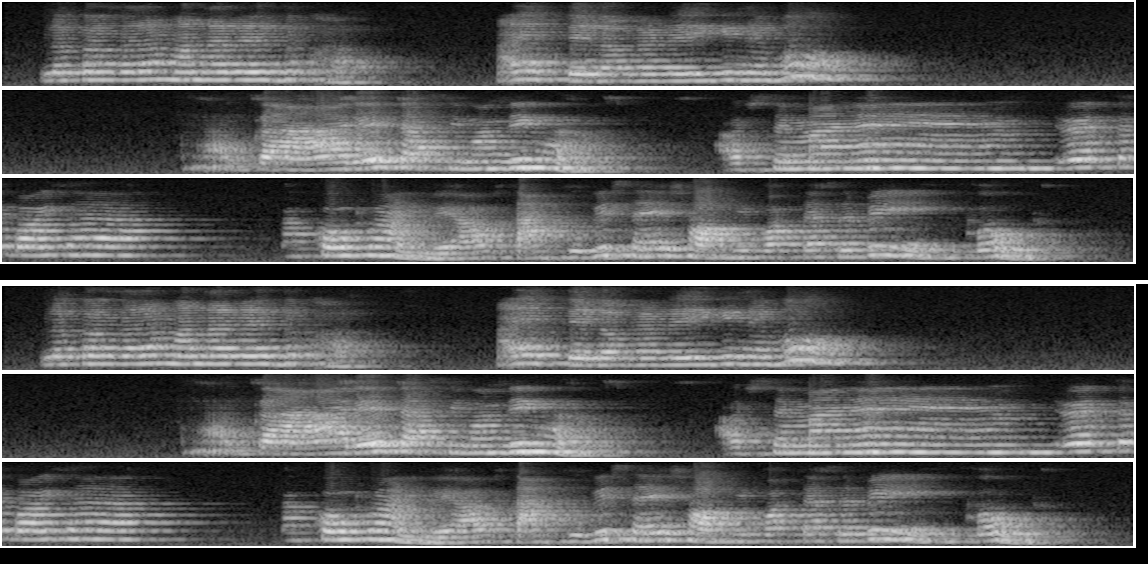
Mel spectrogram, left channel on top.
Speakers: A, on the right; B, on the right.
A: ଲୋକଙ୍କର ମନରେ ଦୁଃଖ ଆଉ ଏତେ ଟଙ୍କା ଦେଇକି ନେବୁ।
B: ଆଉ ଗାଁ ରେ ଚାଷୀ ବନ୍ଦୀ ଘର। ଆଉ ସେମାନେ ଏତେ ପଇସା କୋଉଠୁ ଆଣିବେ ଆଉ ତାଙ୍କୁ ବି ସେଇ ଶହେ ପଚାଶ ବି ବହୁତ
